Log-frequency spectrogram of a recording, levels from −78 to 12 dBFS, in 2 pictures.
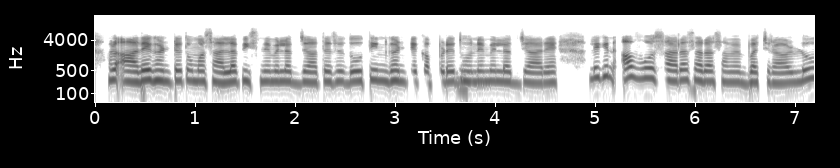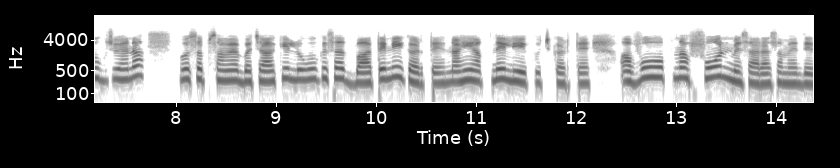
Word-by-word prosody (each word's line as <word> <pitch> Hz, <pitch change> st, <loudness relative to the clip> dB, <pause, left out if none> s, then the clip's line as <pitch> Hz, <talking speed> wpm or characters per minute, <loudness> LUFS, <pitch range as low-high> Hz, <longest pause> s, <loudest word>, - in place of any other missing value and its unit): और -, -, +4 dB
आधे 240 Hz, +2 st, +8 dB
घंटे 250 Hz, 0 st, +2 dB
तो 255 Hz, -1 st, -5 dB
मसाला 235 Hz, -1 st, +2 dB
पीसने 240 Hz, -1 st, -1 dB
में 235 Hz, 0 st, 0 dB
लग 235 Hz, -2 st, +1 dB
जाते 225 Hz, +1 st, -1 dB
थे, 235 Hz, +1 st, -6 dB
2-3 245 Hz, +2 st, 0 dB
घंटे 240 Hz, -1 st, +2 dB
कपड़े 230 Hz, +3 st, -1 dB
धोने 240 Hz, 0 st, -1 dB
में 240 Hz, 0 st, -2 dB
लग 230 Hz, -2 st, -2 dB
जा 215 Hz, -2 st, 0 dB
रहे 220 Hz, +1 st, 0 dB
हैं, -, -, +1 dB, 0.3 s
लेकिन 310 Hz, +2 st, +1 dB
अब 315 Hz, -1 st, +5 dB
वो 295 Hz, 0 st, 0 dB
सारा 260 Hz, 0 st, 0 dB
सारा 240 Hz, -2 st, +1 dB
समय 225 Hz, -1 st, -6 dB
बच 225 Hz, +1 st, 0 dB
रहा 210 Hz, -1 st, -3 dB
है 210 Hz, -, -1 dB
और -, -, -4 dB
लोग 270 Hz, +1 st, -3 dB
जो 280 Hz, +2 st, -3 dB
है 270 Hz, -, +1 dB
ना 340 Hz, +2 st, +1 dB, 0.4 s
वो 280 Hz, -, -1 dB
सब 280 Hz, 0 st, -1 dB
समय 255 Hz, 0 st, +1 dB
बचा 240 Hz, 0 st, +1 dB
के 295 Hz, -1 st, 0 dB
लोगों 270 Hz, +1 st, -3 dB
के 295 Hz, -, -5 dB
साथ 290 Hz, 0 st, +1 dB
बातें 220 Hz, +6 st, +3 dB
नहीं 320 Hz, +1 st, +4 dB
करते 215 Hz, -4 st, -2 dB
हैं, 210 Hz, -, -6 dB
ना 230 Hz, 0 st, +2 dB
ही 255 Hz, +3 st, +2 dB
अपने 275 Hz, +5 st, +2 dB
लिए 240 Hz, -4 st, +3 dB
कुछ 215 Hz, -3 st, -3 dB
करते 205 Hz, -1 st, -7 dB
हैं, 210 Hz, -, -1 dB, 0.4 s
अब 235 Hz, -, 0 dB
वो 315 Hz, +2 st, 0 dB
अपना 305 Hz, 0 st, -2 dB
फ़ोन 310 Hz, 0 st, 0 dB
में 240 Hz, -2 st, +1 dB
सारा 205 Hz, -1 st, -3 dB
समय 205 Hz, -1 st, -5 dB
दे 195 Hz, -, 0 dB
240 Hz, 250 wpm, -24 LUFS, 225-270 Hz, 0.4 s, आधे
